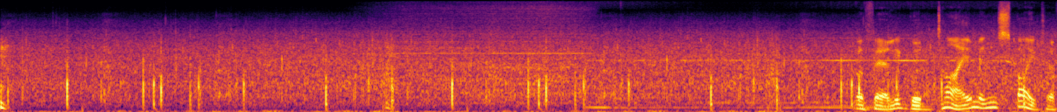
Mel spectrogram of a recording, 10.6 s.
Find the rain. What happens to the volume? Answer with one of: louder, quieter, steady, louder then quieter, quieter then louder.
steady.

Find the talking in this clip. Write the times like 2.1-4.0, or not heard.
8.5-10.5.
